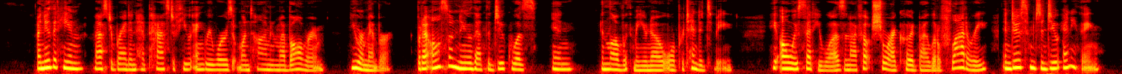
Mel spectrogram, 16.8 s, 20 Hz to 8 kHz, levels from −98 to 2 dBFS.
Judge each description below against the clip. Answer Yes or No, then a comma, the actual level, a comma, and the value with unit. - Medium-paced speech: No, fast, 215 wpm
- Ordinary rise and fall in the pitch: Yes, average, 4.0 semitones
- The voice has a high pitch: Yes, high, 225 Hz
